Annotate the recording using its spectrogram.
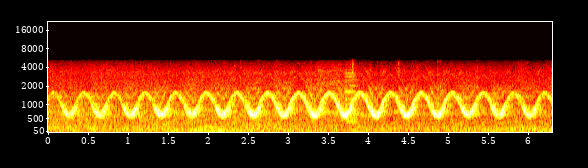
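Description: Emergency siren in a fast yelp, its pitch sweeping up and down evenly about two to three times a second.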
